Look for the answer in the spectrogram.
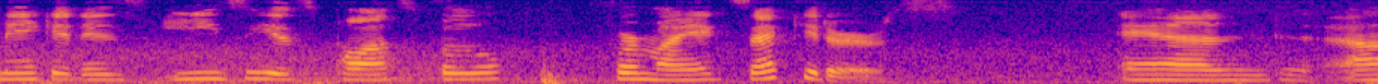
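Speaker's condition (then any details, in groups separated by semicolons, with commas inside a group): Dysarthria; speech worsening, still communicates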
